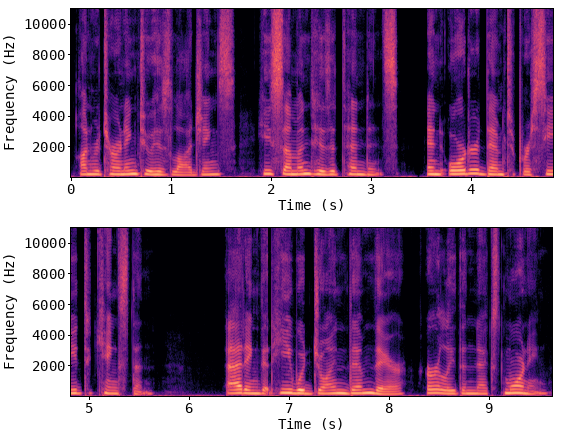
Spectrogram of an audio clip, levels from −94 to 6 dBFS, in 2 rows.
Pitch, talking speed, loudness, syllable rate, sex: 205 Hz, 170 wpm, -18 LUFS, 5.1 syllables/s, female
